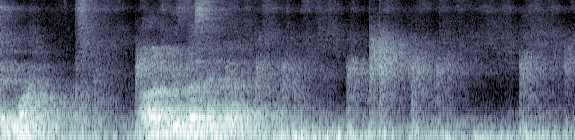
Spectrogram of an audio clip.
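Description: Chalk scratches and taps on a blackboard.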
